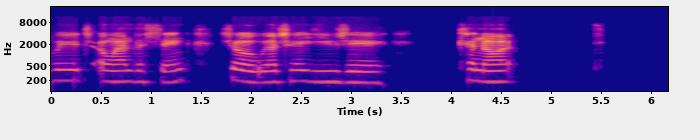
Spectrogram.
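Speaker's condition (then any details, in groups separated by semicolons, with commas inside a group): Cerebral palsy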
